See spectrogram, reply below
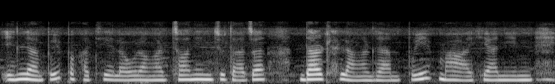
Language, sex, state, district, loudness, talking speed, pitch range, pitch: Mizo, female, Mizoram, Aizawl, -16 LUFS, 195 wpm, 200-230 Hz, 220 Hz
